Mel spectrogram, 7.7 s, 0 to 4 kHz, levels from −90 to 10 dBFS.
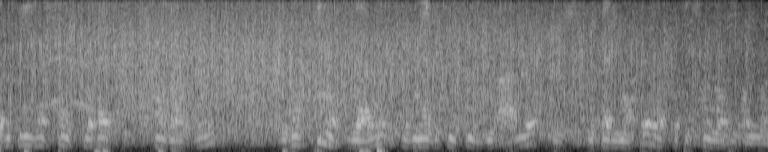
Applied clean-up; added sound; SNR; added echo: none; Applause / Cheering; -2 dB; reverberation time 0.2 s.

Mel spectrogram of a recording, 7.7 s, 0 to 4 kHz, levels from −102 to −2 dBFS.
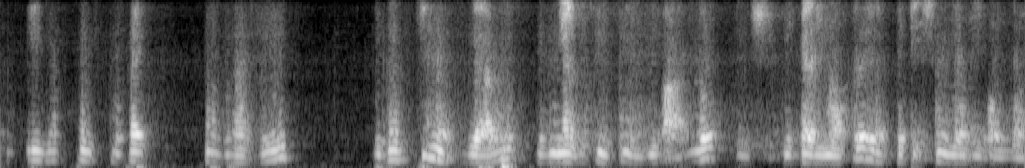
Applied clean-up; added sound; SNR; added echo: neural mask model DeepFilterNet 3.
